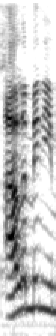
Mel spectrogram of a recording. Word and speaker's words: aluminium: think it was no aluminium is the actual element aluminum is just an accepted North American variant I thought that was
